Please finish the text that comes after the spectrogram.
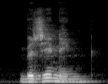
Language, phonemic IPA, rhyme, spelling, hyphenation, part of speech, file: Dutch, /bəˈzɪ.nɪŋ/, -ɪnɪŋ, bezinning, be‧zin‧ning, noun, Nl-bezinning.ogg
- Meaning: contemplation, reflection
